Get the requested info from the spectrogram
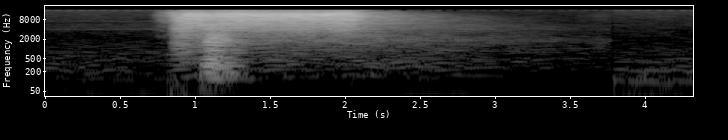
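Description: Compressed-air launcher charged to about 120 psi firing a bamboo skewer: a sudden loud rush of air about a second in, lasting about a second, then fading away.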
